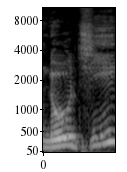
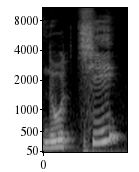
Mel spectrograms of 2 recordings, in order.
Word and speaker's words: 놓지: Now I should point out that due to the sound change rules, this is actually pronounced like chi. So it's not no-ji, it's no-chi.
